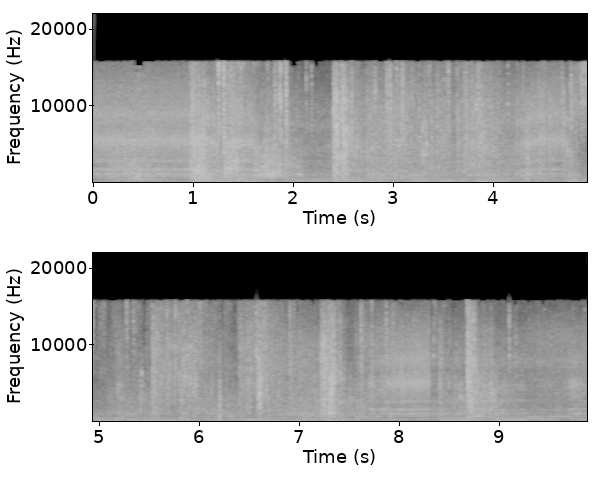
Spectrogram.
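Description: Tyres rumble and skid over rough dirt.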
